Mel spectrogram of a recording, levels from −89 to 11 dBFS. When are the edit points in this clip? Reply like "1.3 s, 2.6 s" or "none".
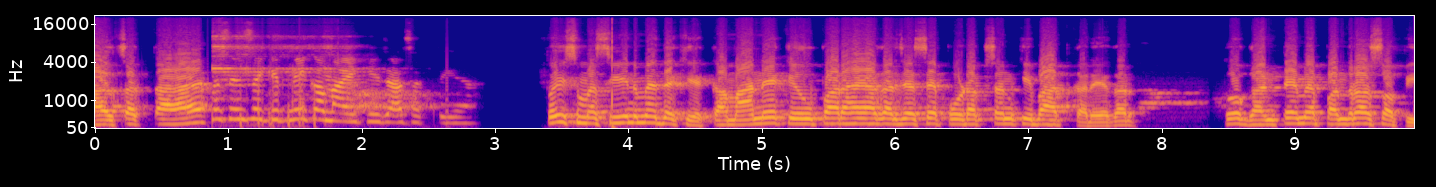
none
